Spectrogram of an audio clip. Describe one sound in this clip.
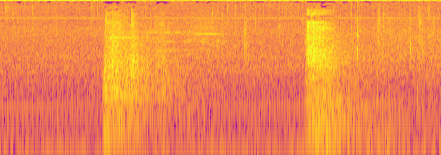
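A heavy door opens with a loud thud.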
